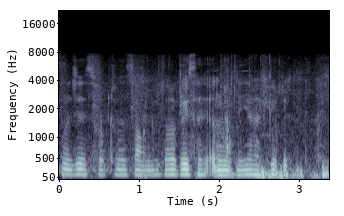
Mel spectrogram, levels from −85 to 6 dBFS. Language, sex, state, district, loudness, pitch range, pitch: Hindi, male, Madhya Pradesh, Katni, -19 LUFS, 110-120 Hz, 115 Hz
